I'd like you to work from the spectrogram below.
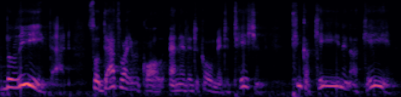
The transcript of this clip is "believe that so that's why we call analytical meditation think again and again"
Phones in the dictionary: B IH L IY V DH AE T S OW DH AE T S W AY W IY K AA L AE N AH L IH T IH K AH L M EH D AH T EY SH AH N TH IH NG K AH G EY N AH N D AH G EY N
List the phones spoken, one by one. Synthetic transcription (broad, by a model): B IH L IY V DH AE T S OW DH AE T S W AY W IY K AA L AE N AH L IH T IH K AH L M EH D AH T EY SH AH N T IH NG K AH G EY N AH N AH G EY N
